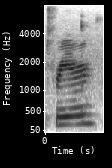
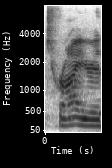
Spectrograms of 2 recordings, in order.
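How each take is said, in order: First: The name is said with a 'tree' vowel. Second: The name is said with a 'try' vowel. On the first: The speaker calls it right. "I know I'm supposed to pronounce it Trier" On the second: The speaker calls it wrong. "then you get to make jokes like Lars von Tryhard"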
